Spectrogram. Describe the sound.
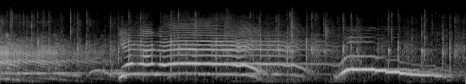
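An audience claps steadily while several voices whoop and cheer in rising and falling tones, the crowd noise loud and continuous for several seconds.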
